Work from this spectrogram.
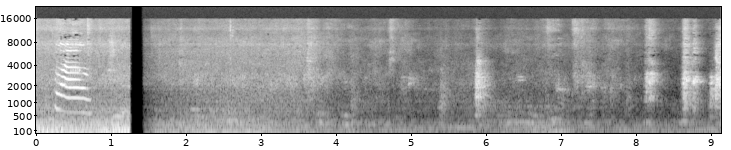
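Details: Hungry domestic cat meowing to beg for food: one loud, drawn-out harmonic meow that falls in pitch at the very start, followed by quiet indoor room noise with scattered faint clicks and rustles.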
